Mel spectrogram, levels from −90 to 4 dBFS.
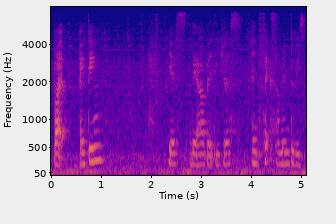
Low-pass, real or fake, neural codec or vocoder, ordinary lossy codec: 7.2 kHz; real; none; none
